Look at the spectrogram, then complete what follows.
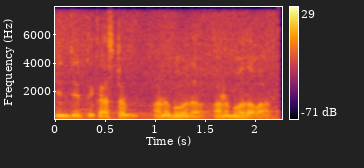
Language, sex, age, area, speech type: Sanskrit, male, 60+, urban, spontaneous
